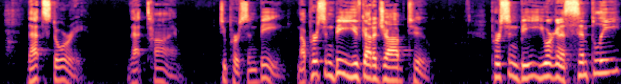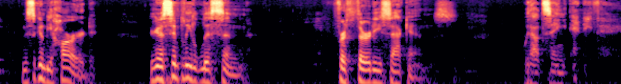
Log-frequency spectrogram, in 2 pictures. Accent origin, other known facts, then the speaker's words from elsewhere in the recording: Cleveland Heights, Ohio, United States; when I was growing up in Cleveland Heights, Ohio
